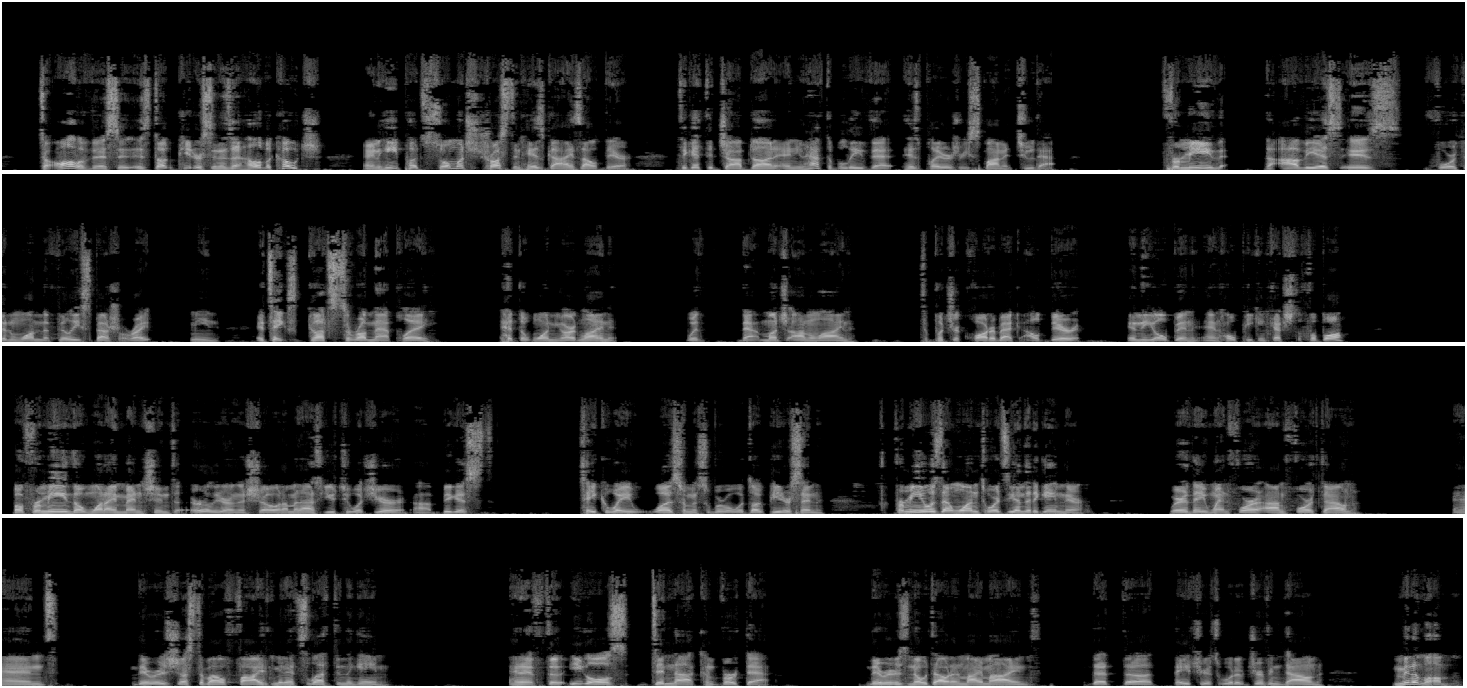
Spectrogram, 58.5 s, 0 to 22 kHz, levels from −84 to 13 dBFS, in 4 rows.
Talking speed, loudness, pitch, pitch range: 180 wpm, -20 LUFS, 130 Hz, 115-150 Hz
